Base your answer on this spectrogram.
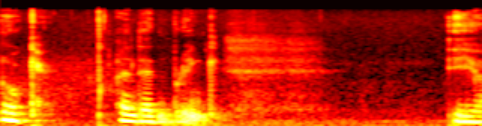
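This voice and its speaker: With a Portuguese accent and a gentle tone, a woman talks with ordinary pitch variation amid noticeable background noise and audible room echo. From Portugal. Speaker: movement and yoga teacher. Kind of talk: guided exercise instruction. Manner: slow, gentle.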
